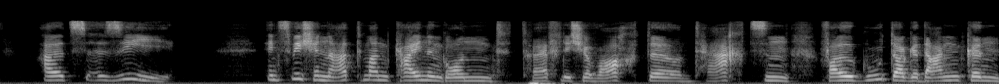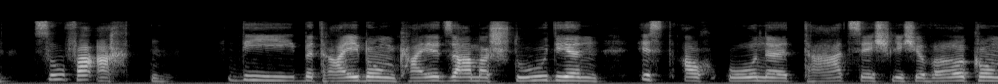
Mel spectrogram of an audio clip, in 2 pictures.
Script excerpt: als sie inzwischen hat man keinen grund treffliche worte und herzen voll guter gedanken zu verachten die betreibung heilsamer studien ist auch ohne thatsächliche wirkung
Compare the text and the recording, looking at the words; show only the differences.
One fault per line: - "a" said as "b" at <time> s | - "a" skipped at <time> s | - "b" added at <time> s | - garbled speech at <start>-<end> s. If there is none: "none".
none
